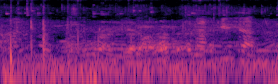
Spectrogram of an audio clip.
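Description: Faint voices of people talking in the background, with scattered light clicks and knocks.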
